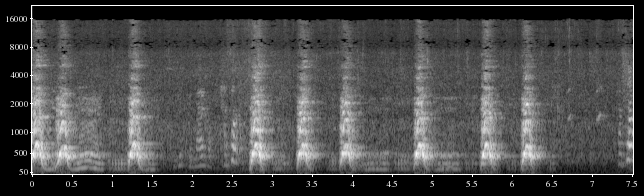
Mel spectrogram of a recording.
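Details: Jinmyeong, a Jindo dog from a performance troupe, gives a run of about nine strong, clipped barks at roughly even intervals, some in quick pairs, with softer whimpering notes in the gaps.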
